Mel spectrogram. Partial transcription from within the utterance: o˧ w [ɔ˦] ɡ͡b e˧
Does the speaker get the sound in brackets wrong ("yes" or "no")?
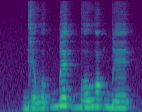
no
